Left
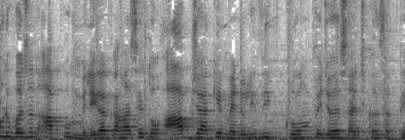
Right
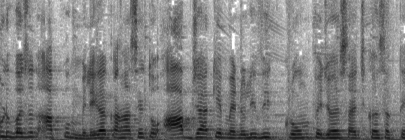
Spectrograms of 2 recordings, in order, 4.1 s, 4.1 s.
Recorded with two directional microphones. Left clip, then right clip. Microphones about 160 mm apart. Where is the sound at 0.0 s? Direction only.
20° right (ahead or behind).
